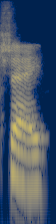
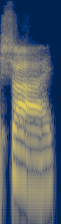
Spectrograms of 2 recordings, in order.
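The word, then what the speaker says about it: Shai: Okay, because I always thought Shea, And then I did see something where he said shy. And then I saw like a whole report of we've been saying it wrong this whole time.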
